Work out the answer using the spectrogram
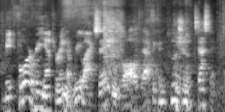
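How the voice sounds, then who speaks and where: An actor playing an unflappable corporate facility announcer in a video game, formal, crisp and blandly upbeat. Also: male voice, medium pitch, very animated, quick pace, echoey room, background noise. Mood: blandly official. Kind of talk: scripted pre-recorded announcement in a video game.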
